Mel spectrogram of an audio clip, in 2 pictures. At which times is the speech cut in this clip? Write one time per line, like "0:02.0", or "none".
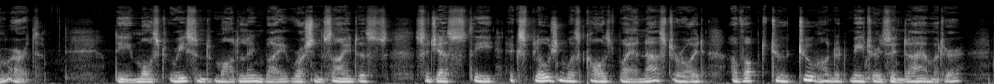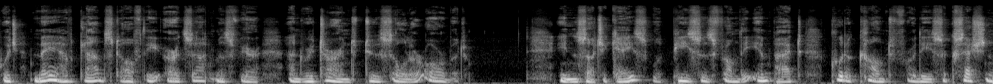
0:01.0
0:09.9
